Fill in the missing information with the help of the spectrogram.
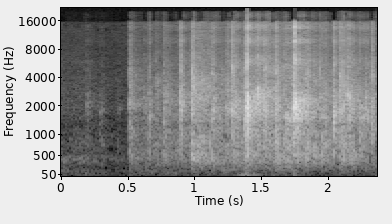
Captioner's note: applause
